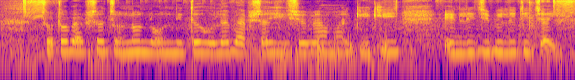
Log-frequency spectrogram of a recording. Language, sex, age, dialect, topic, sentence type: Bengali, female, 25-30, Northern/Varendri, banking, question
